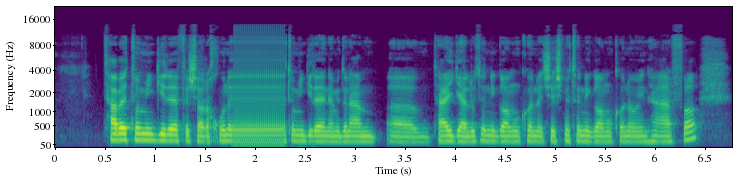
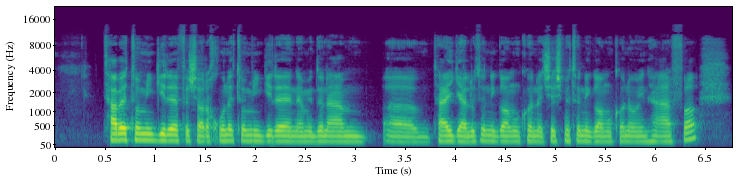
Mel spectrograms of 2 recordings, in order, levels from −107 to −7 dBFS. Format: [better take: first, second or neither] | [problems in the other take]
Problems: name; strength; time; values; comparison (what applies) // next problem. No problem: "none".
second | audio freezing; at 2 s for 0.5 s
